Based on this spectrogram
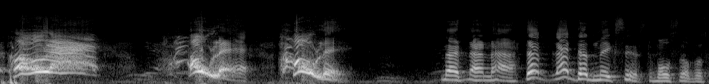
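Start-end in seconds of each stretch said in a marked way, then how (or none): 0.1-3.5 high, loud, ringing "Holy, holy, holy"; shouted holy. Shown as a demonstration. Preacher showing how the angels cry it out, shouting. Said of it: "And what they say, they say".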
